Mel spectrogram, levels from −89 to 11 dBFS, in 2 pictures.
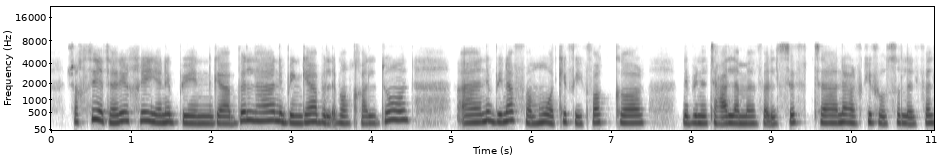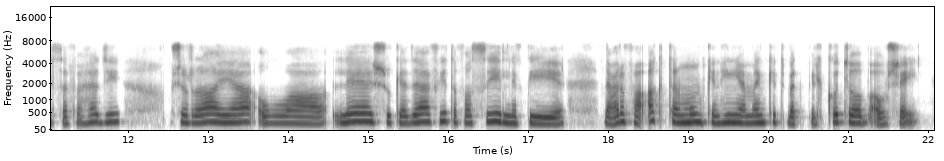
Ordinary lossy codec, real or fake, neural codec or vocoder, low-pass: Opus, 24 kbps; real; none; 7.2 kHz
